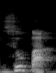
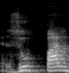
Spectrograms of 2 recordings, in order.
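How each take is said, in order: First: The word ends with an open a sound. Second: The word ends with a pronounced r sound. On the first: The speaker calls it right. "Native যারা আছে তারা এইভাবে উচ্চারণ করে জুপা" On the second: The speaker calls it wrong. "জুপার বলি না কিন্তু আমি"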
